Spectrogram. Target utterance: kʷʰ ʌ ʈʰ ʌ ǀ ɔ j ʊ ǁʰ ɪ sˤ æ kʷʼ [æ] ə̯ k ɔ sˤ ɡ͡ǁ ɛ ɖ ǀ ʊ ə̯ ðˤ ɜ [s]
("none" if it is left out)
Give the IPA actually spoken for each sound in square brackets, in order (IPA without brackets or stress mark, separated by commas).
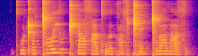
æ, s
